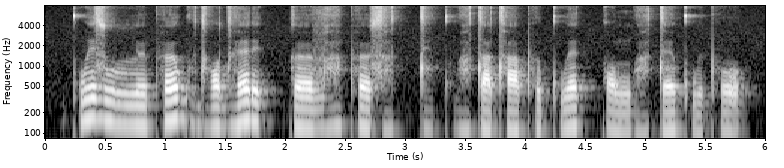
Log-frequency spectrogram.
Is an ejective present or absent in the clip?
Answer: present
